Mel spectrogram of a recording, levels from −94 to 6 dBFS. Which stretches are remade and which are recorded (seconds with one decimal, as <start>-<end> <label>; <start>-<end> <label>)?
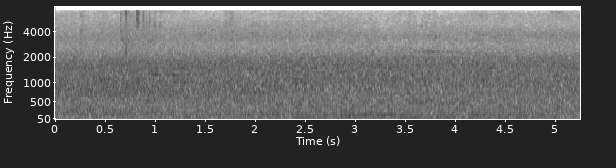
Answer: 0.0-1.9 recorded; 1.9-4.5 remade; 4.5-5.3 recorded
